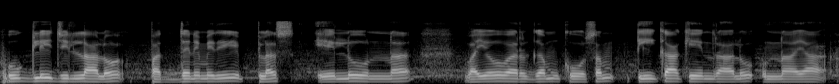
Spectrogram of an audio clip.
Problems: none marked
